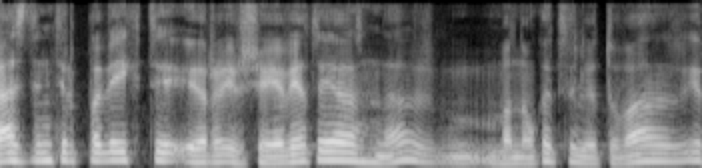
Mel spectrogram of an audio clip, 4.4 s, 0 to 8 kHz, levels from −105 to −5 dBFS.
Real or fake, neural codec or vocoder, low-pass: real; none; 7.2 kHz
